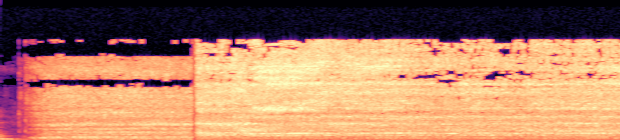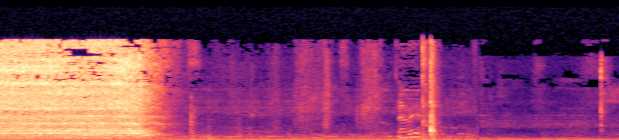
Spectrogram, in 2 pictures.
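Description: Handheld hair dryer blowing hair dry, a loud steady rush of air that cuts off about two-thirds of the way through.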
